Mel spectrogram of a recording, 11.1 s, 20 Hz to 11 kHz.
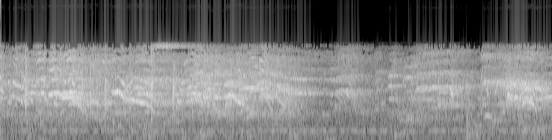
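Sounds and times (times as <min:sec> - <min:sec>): girls shouting and cheering: 0:00.0 - 0:11.0.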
